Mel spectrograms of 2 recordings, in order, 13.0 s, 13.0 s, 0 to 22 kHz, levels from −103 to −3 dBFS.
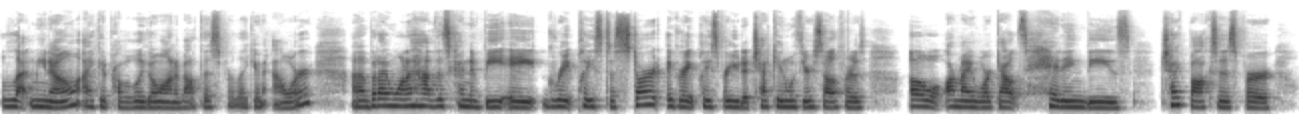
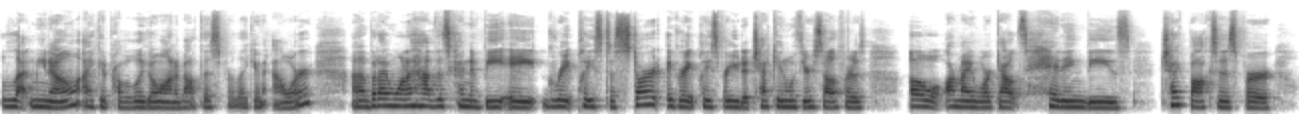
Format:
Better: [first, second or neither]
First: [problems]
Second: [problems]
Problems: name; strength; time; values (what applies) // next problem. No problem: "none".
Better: neither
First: none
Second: none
